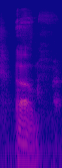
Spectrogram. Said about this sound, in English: Can you hear my dog? I'm at home today. It's Labor Day.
